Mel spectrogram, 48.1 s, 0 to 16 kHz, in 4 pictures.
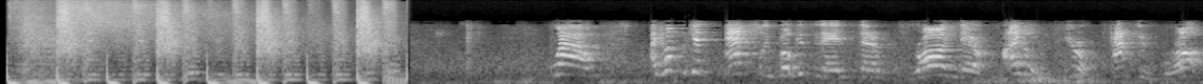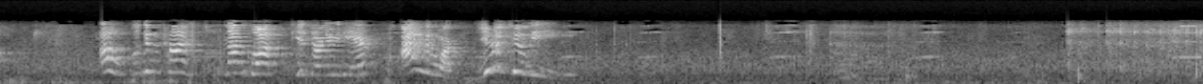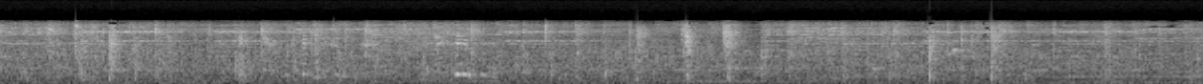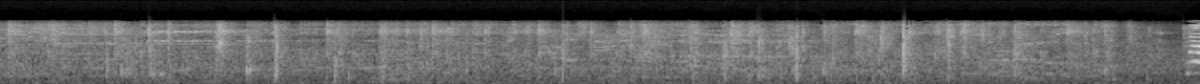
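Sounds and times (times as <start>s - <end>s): background music with sharp beats: 0.0s - 4.1s, 24.0s - 46.9s.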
